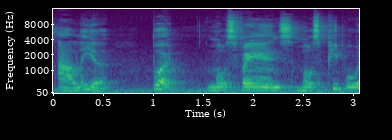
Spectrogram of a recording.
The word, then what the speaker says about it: Aaliyah: to the singer Aliyah her name is pronounced Aliyah she used to go on different interviews saying her name saying Arabic meaning saying how it was pronounced Aliyah but most fans most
